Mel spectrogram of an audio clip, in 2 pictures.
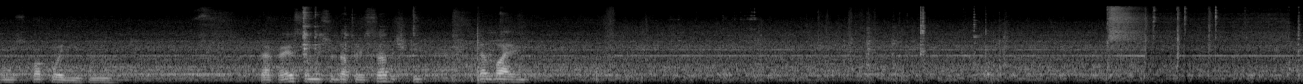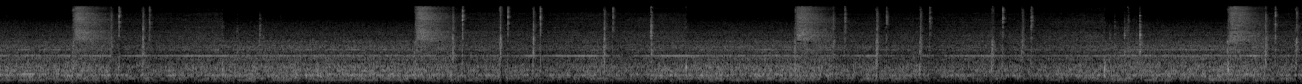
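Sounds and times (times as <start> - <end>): steady high whine: 0.0 - 26.0
welding arc hissing: 11.0 - 11.8, 13.8 - 15.2, 17.2 - 18.2, 21.0 - 22.3.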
